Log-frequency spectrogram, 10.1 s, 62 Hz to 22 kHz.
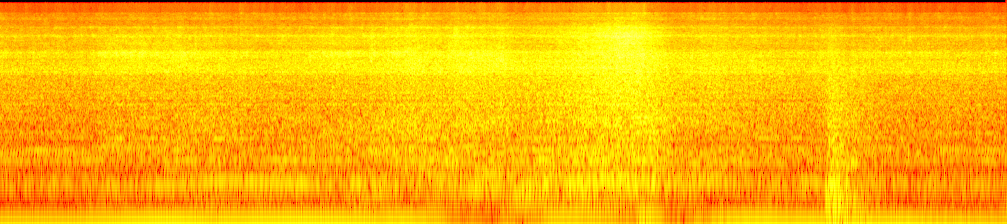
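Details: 1.4 TSI 160 at idle: steady engine drone with a faint, uneven light rattle on top, suspected timing chain noise, unconfirmed.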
